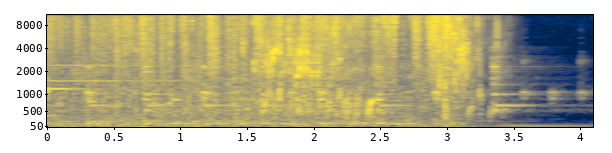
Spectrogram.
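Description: Animated sound effect of jelly welling up out of a magic picnic basket: a dense, wet liquid noise that stops suddenly about three seconds in, leaving faint music notes.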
